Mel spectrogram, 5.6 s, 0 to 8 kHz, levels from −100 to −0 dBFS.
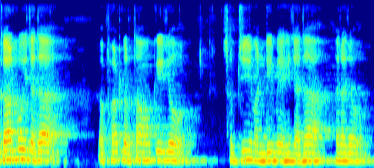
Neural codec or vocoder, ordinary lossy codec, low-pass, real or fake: none; none; 7.2 kHz; real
